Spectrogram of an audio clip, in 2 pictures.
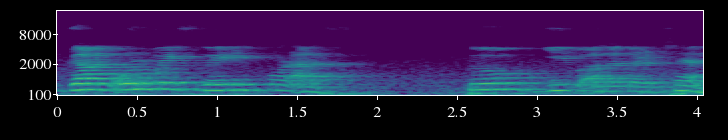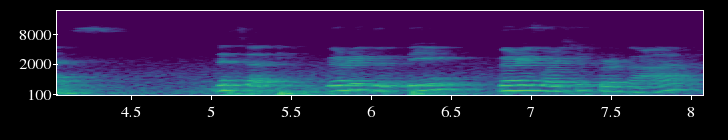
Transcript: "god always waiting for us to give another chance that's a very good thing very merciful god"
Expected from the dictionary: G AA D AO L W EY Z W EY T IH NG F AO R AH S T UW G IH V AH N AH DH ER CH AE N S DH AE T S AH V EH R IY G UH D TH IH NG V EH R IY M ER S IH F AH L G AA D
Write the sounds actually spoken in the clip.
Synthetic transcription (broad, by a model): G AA D AO L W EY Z W EY T IH NG F AO R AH S T UW G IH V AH N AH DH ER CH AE N S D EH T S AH V EH R IY G UH D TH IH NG V EH R IY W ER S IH P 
